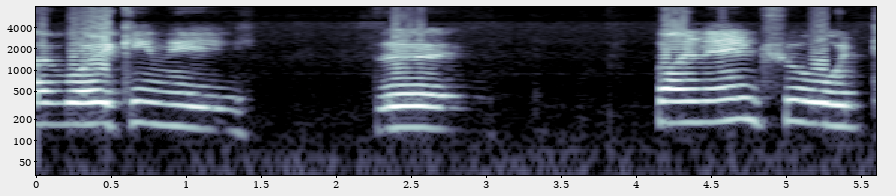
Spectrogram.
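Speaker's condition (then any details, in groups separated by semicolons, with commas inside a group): Cerebral palsy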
